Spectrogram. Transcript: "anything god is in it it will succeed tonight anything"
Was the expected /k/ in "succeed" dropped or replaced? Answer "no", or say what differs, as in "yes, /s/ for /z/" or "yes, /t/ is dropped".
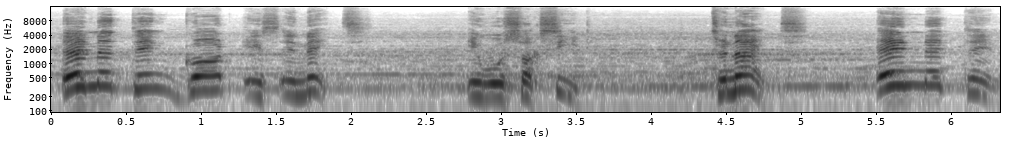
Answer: no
